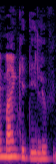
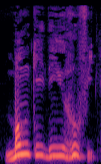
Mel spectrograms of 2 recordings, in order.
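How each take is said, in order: First: The name is said in a plain English accent. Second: The name is said in a Japanese accent. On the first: "The Japanese don't say" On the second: "They go"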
